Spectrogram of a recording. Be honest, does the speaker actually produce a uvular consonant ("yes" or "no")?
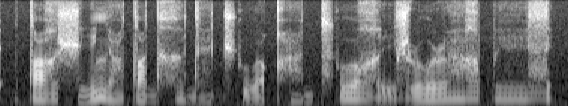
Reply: yes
